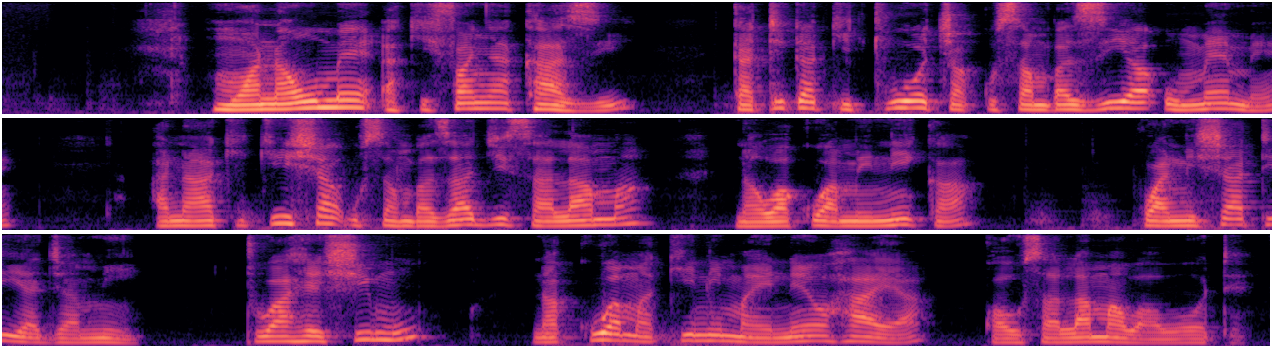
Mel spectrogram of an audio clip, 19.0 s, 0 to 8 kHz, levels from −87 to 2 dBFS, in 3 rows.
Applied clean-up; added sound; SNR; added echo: neural separator model SepFormer DNS4.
